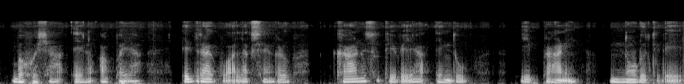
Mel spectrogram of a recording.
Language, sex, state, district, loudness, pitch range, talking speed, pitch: Kannada, male, Karnataka, Mysore, -19 LUFS, 115-135 Hz, 95 wpm, 120 Hz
